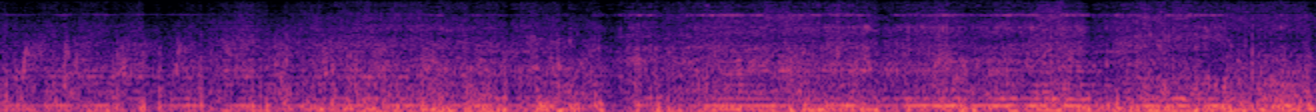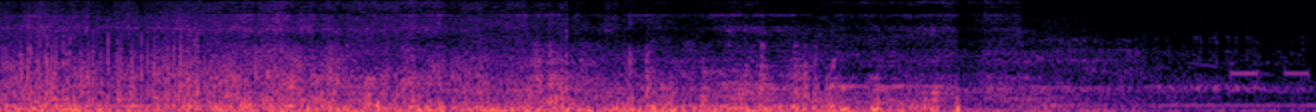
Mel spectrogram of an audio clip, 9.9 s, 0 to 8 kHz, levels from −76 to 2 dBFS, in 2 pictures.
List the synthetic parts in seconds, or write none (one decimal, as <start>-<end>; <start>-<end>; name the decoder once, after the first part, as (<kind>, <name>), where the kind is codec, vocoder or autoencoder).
1.6-4.9 (codec, SNAC); 5.7-9.4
